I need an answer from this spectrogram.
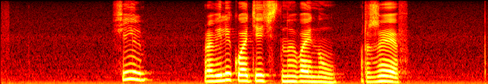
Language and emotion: Russian, neutral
